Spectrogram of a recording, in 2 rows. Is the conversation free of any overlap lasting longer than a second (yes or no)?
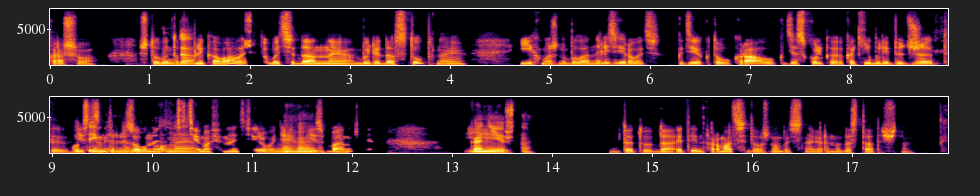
no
